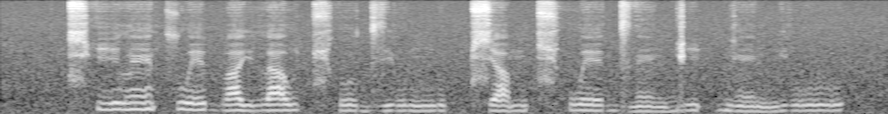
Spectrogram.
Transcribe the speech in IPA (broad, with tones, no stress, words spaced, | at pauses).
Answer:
t͡ɕʰi˧lẽ˥˧ t͡swe˥˧ba˧jla˦w t͡ɕʰu˨˩d͡zju˨˩ ŋu˨p̚ ɕa˧mt͡ɕʰwe˦d͡zẽ˨˩ ɡi˦ʔɡẽ˨˩ŋju˦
